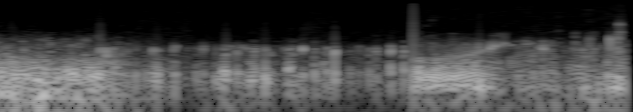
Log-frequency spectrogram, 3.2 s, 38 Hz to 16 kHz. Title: stomach growling compilation 2025-2026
